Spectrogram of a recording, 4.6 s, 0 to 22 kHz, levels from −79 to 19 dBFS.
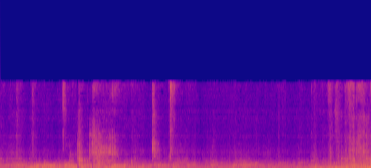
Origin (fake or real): fake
